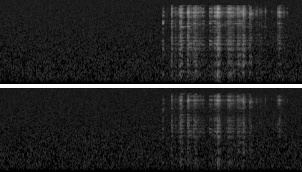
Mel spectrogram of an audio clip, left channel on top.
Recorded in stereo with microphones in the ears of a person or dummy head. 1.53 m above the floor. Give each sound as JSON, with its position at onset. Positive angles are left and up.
{"t": 1.6, "sound": "keys jangling", "side_deg": 30}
